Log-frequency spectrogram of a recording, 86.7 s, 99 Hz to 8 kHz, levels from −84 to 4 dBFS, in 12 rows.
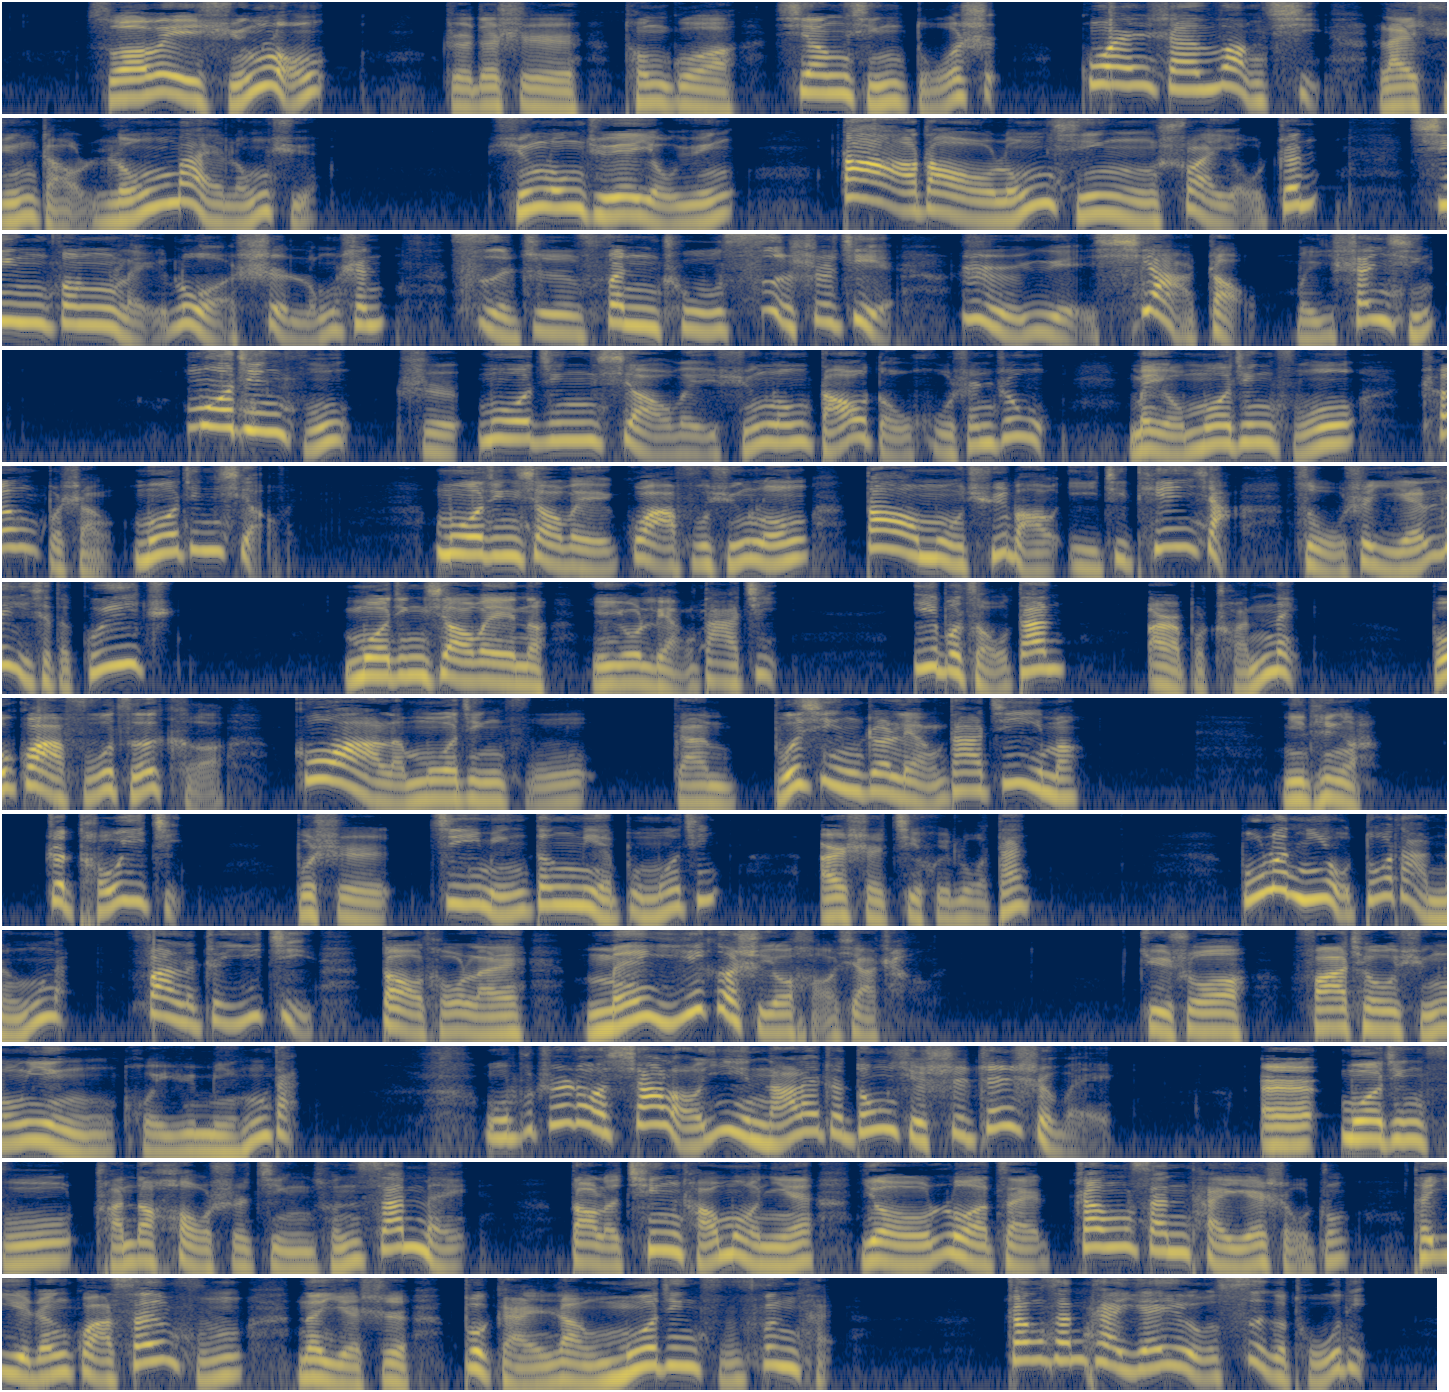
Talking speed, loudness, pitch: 190 characters per minute, -19 LUFS, 180 Hz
